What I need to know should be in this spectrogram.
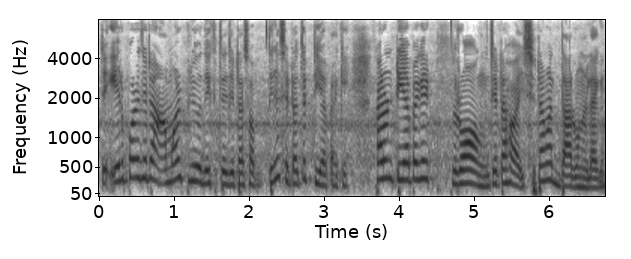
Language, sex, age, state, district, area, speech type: Bengali, female, 18-30, West Bengal, Purba Medinipur, rural, spontaneous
